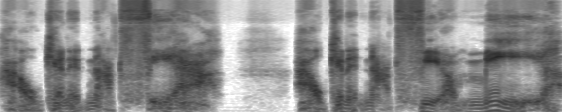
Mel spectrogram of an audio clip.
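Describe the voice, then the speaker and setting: Very slowly, a man growls in a put-on character voice at a very deep, low pitch. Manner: speaking through clenched teeth.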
